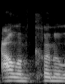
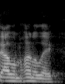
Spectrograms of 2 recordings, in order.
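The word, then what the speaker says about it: Alimkhanuly: It's funny to hear people mispronounce his name. They Alam Kunnel. It's Alam Hunnle.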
